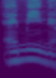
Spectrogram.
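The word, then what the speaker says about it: Eminem: 에미넴이라고 하신 것 같아요. 에미넴. 에미넴. 네, 에미넴이라고 정확히 발음.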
